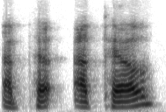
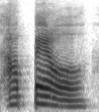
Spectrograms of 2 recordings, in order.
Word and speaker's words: apel: I can say it appel. How to say Apple one is apple but Indonesia so big ya some parts of Indonesia say it apel so it's ok for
